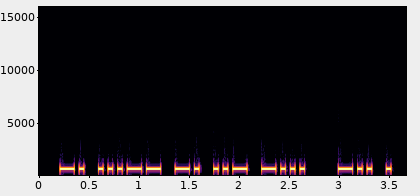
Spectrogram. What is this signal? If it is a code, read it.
Morse code, heard as a keyed tone, about 25 wpm, 700 Hz. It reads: N3NUB DE
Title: USA Callsign DE Callsign - 5 Characters - 25wpm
